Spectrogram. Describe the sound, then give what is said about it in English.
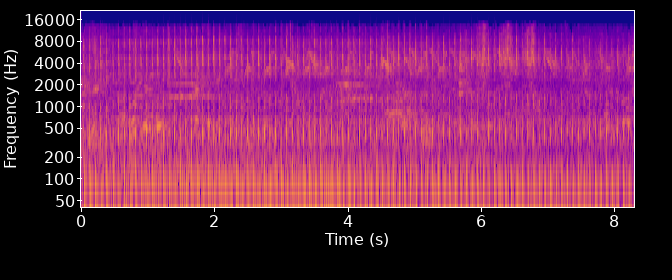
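The engine of a boat going by on the Ganges river runs steadily throughout, a loud, low, rapid chugging pulse with an even mechanical rhythm and a broad rattling hiss above it. “Just listening to that engine.”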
